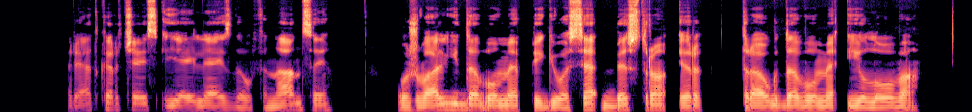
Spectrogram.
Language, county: Lithuanian, Marijampolė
